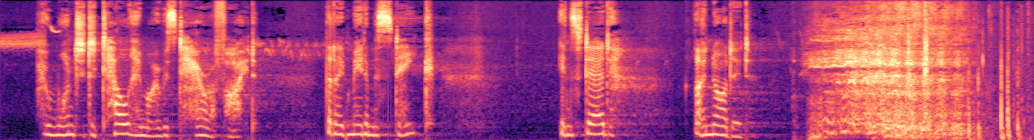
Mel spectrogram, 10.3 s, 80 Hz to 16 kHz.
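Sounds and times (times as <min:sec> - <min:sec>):
speech: 0:00.4 - 0:02.6, 0:03.3 - 0:04.4, 0:05.6 - 0:06.4, 0:07.0 - 0:09.8
horse neighing while being ridden off in the dark early morning: 0:07.9 - 0:09.9
horse hoof clops: 0:09.0 - 0:10.3.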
